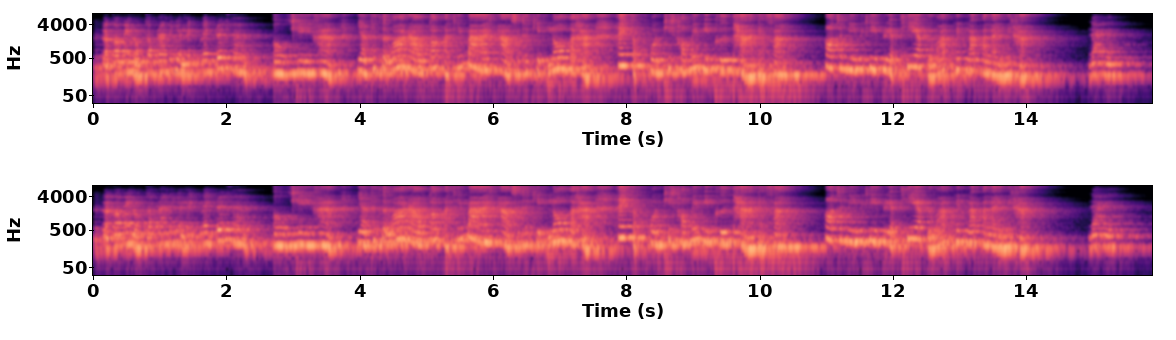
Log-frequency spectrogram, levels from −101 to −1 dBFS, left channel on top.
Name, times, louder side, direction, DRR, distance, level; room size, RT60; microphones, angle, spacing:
voice 1, 0.1-2.3 14.9-15.4, left 1 dB, 65° left, 1 dB, 1.6 m, -26 dB
voice 2, 2.7-10.5 11.0-14.0, equal, 10° left, 0 dB, 0.8 m, -25 dB
11.0 x 5.4 x 6.9 m, 1.5 s
head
